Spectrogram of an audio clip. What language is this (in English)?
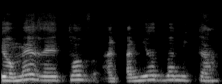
Hebrew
